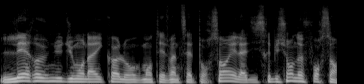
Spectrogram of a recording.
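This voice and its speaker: Captured in a very clean recording with a silent background and a dry, close sound with no echo, a man with a plain, everyday voice and a medium pitch talks at a fairly quick pace with ordinary pitch variation. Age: 40s. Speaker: retail group executive. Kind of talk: radio interview.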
